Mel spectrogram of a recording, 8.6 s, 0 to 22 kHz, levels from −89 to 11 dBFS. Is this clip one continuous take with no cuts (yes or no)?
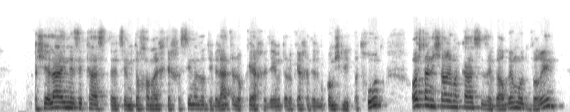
yes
